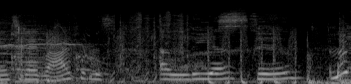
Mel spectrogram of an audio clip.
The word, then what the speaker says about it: Alia: radio we tuning in today live with Miss Aliah am I pronouncing that right cuz it's it's such a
